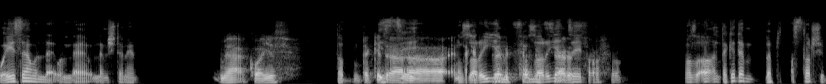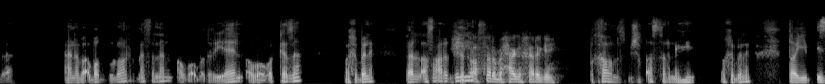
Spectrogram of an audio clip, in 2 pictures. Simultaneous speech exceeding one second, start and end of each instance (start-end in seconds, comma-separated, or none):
3.5-5.9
